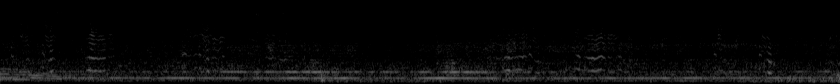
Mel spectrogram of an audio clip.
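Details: Honey bees at the entrance of a hive: a steady, low droning hum with a fainter higher overtone, continuous throughout, while scattered chirping calls from birds or fowl rise and fall above it.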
